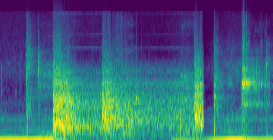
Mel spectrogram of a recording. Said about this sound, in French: elle a tiré, ce qui les fait sursauter.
